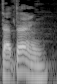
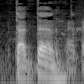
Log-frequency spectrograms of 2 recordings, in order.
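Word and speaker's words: tatin: Tatín se escribe. – Tarta tatín es tatén. Tatán. Yo estoy de francés.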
